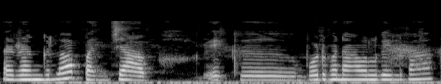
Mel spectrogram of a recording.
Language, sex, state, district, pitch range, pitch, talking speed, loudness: Bhojpuri, female, Jharkhand, Palamu, 195-220 Hz, 215 Hz, 95 wpm, -15 LUFS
